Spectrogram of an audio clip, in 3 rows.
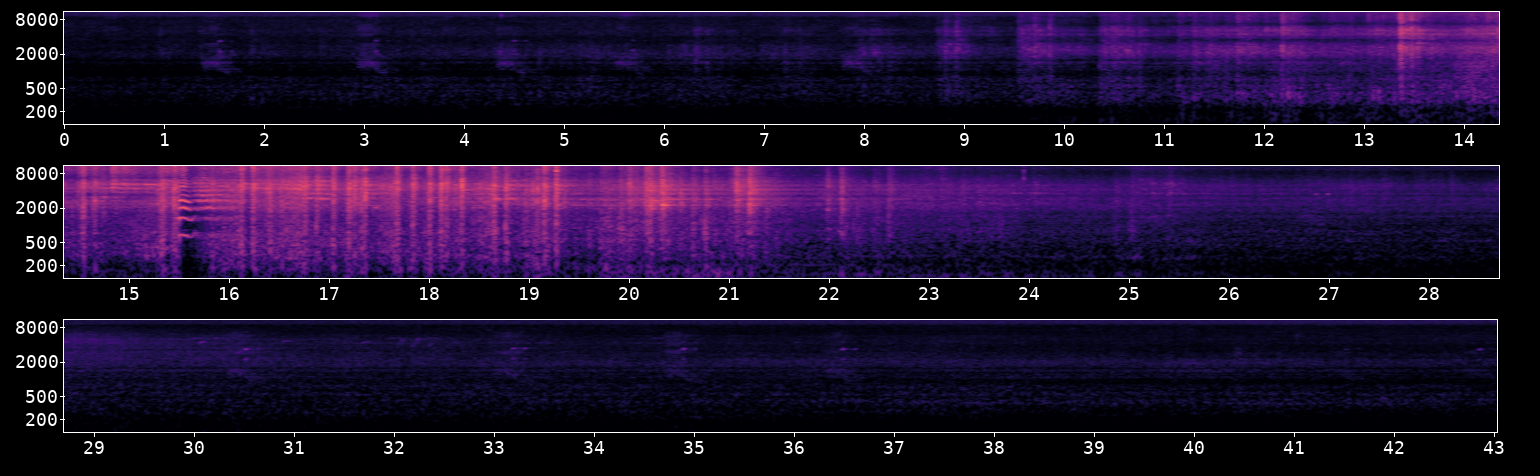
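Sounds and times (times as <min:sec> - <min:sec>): train wheels clattering over rails: 0:04.4 - 0:28.8.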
